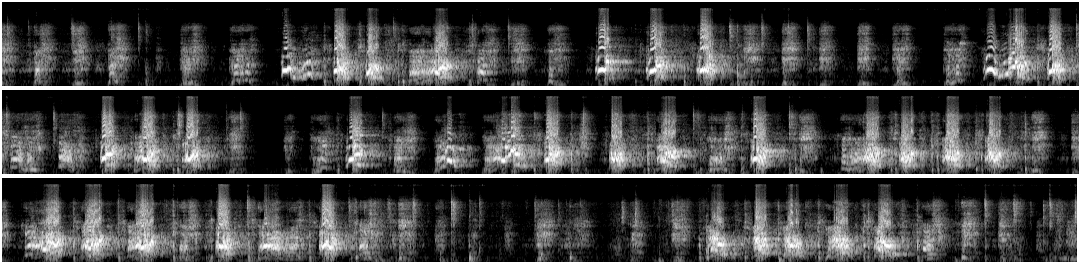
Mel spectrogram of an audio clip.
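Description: A pit bull barking rapidly and repeatedly at a laser pointer dot, in bouts of a few seconds broken by short pauses.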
